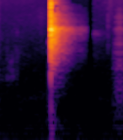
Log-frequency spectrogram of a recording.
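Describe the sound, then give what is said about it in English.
A single sharp slap of a hand against buttocks, a loud crisp smack that stands alone and fades quickly. “My butt. You like it when I slap it?”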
